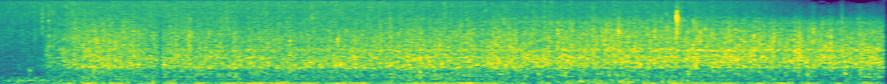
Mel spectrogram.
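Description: Steady rain falling on the water and on a sailboat's canvas bimini, an even hiss with a low steady rumble underneath.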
